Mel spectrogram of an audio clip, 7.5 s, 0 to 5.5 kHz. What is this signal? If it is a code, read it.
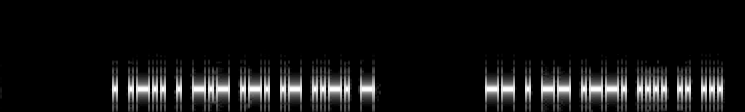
Morse code, heard as a keyed tone, about 30 wpm, 550 Hz. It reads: ELEKRAFT MEMPHIS
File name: Ultimate Word List / 30WPM Ultimate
